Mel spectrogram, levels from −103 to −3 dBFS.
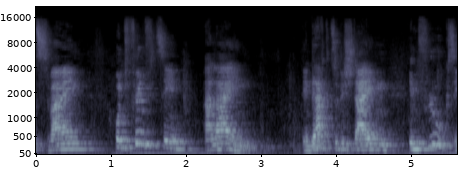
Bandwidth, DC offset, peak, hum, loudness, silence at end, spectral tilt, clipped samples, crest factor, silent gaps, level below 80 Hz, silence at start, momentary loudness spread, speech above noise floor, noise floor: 16 kHz; under 0.1%; -26 dBFS; none; -46 LUFS; 0 s; -5 dB/octave; under 0.1%; 20 dB; none; -70 dBFS; 0 s; 12 LU; 25 dB; -70 dBFS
